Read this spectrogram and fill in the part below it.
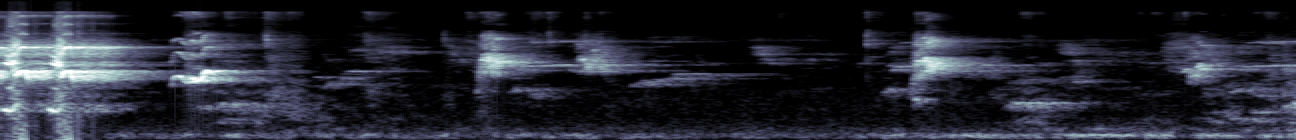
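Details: Black-capped lory, a clever and very vocal pet parrot, screaming nonstop: a loud harsh screech opens, then shorter raspy squawks and chattering notes follow in bursts, with a faint low hum underneath.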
